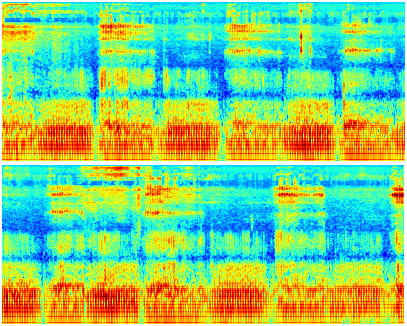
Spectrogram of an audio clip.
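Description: A Scottish Fold cat gives a long, low purr, a continuous rumbling vibration. It pulses in a slow rhythm, rising and falling roughly every one and a half to two seconds as the cat breathes in and out.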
